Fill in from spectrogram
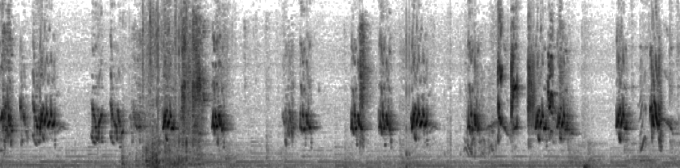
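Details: Pet budgerigar chattering and singing: clipped scratchy chirps and squawky warbles in short bursts, with faint low tonal background sound throughout and a brief broadband rustle early on.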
